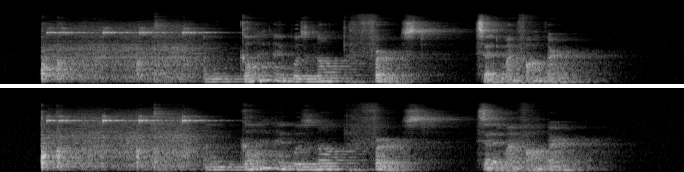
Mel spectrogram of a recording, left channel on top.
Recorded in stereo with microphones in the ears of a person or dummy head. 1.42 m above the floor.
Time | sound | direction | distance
0.4 | keys jangling | 40° right (ahead or behind) | 1.5 m
2.0 | a man speaking | 45° left (ahead or behind) | 1.1 m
